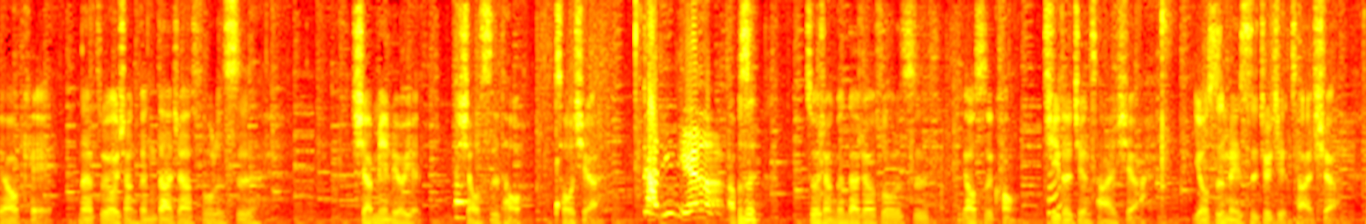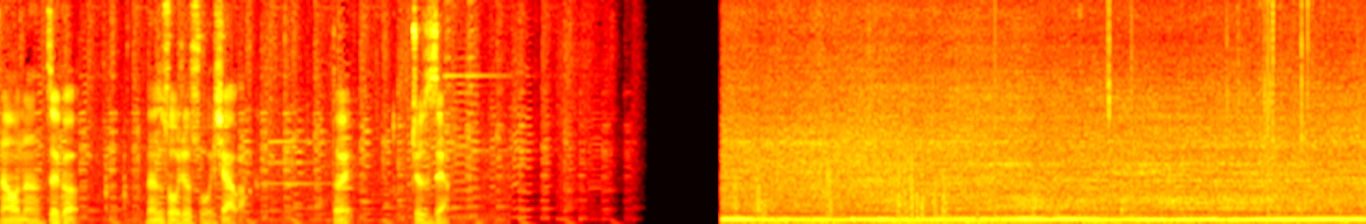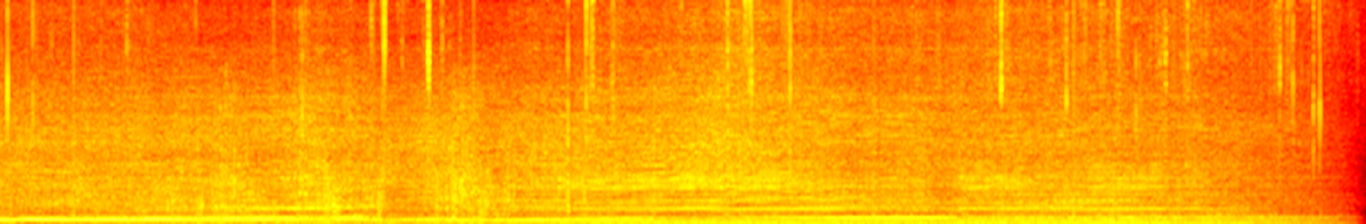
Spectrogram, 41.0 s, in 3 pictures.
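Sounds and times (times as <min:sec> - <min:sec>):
motorcycle engine running: 0:20.9 - 0:40.9.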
